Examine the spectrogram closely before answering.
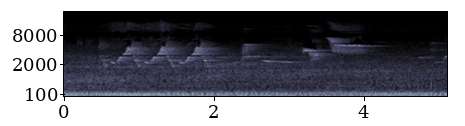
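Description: A songbird singing a run of quick falling chirps, then a higher drawn-out note, over a steady low hum.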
